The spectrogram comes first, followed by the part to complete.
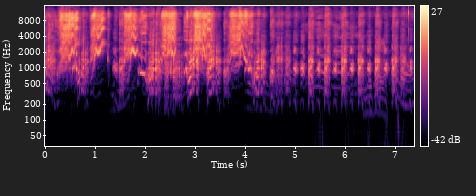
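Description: Lemurs give loud, harsh, wavering calls, then a rapid series of grunting pulses.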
